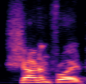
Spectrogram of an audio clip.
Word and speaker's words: Schadenfreude: But it's time for to get the Schadenfreude and the Schadenfreude Power Hour going. Did I say that right? I think I butchered that, didn't I? – That sounded good to me.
